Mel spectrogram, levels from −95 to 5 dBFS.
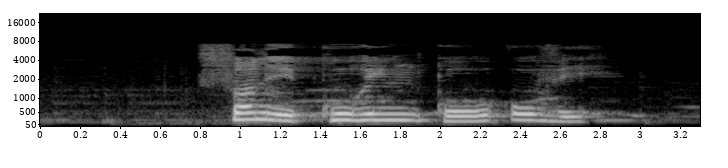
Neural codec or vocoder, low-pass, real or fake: none; 7.2 kHz; real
